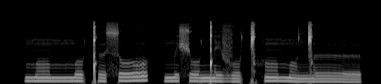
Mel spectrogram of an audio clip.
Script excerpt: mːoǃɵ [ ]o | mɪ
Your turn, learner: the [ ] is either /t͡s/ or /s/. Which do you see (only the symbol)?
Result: s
